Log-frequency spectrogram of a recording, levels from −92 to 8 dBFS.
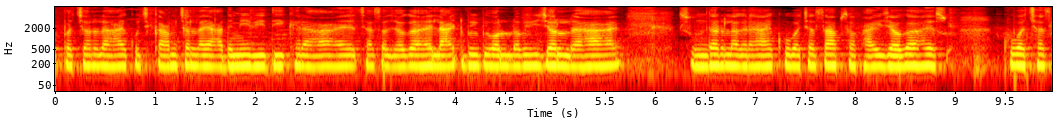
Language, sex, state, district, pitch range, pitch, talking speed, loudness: Hindi, female, Bihar, Sitamarhi, 170-180 Hz, 175 Hz, 230 wpm, -17 LUFS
